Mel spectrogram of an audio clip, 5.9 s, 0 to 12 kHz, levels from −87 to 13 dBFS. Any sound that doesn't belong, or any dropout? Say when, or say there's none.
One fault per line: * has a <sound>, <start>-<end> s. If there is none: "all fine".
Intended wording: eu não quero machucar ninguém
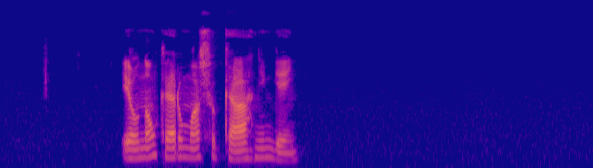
all fine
